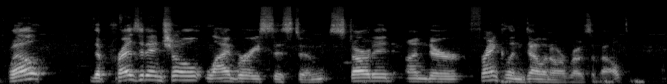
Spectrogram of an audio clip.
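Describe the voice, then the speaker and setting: Fairly slow, lively speech from a man with a fairly high pitch and an American accent, over noticeable background noise. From North Dakota. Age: 40s. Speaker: foundation executive. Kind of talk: interview.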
